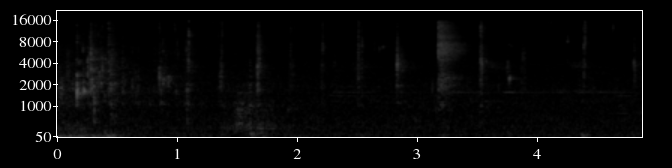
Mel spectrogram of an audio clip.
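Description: Faint scattered clicks and small wet sounds as a rubber-gloved hand presses small fish down under brine in a glass jar, with one brief louder swish about three seconds in.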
